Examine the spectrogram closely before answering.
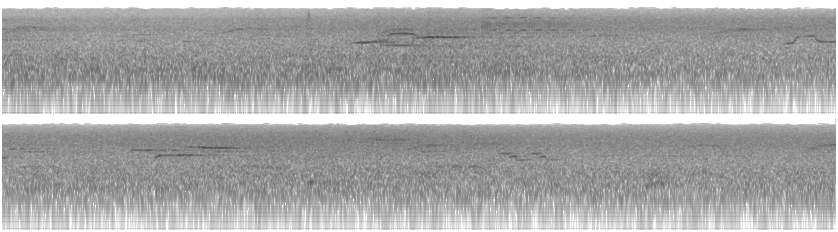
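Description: Woodland ambience: a steady background hiss with small birds chirping and whistling here and there, short rising and falling notes scattered throughout.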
